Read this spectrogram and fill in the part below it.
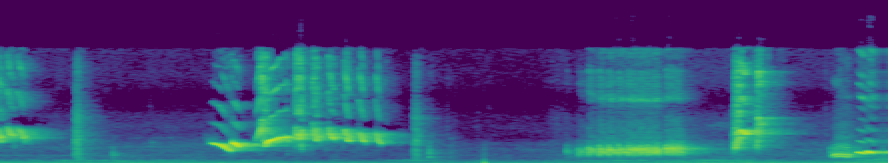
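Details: Aceh white-rumped shama in full song, showing its isian fill-in repertoire: a high whistle, a sweeping buzzy phrase, a rasping churr, then sharp high notes and a short whistle.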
